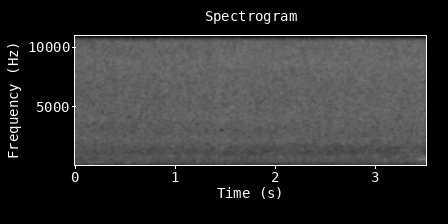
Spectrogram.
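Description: Tanawan Falls pours in a steady, dense roar of falling water. The broadband rush is constant and close, with no voices.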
